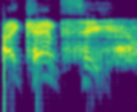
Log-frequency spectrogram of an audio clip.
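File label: blinded, voice, agents, balkan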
